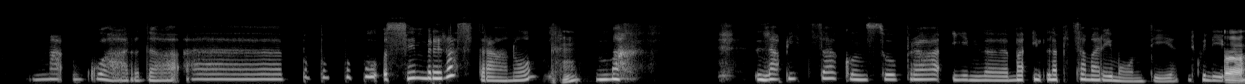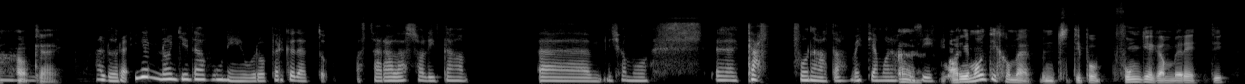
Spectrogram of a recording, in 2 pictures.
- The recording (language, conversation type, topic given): Italian, unstructured, Qual è il peggior piatto che ti abbiano mai servito?
- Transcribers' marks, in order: static; laughing while speaking: "ma"; tapping; teeth sucking; "cafonata" said as "caffonata"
